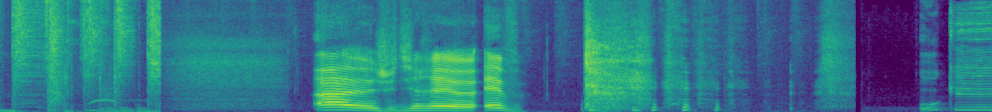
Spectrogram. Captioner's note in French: Rire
